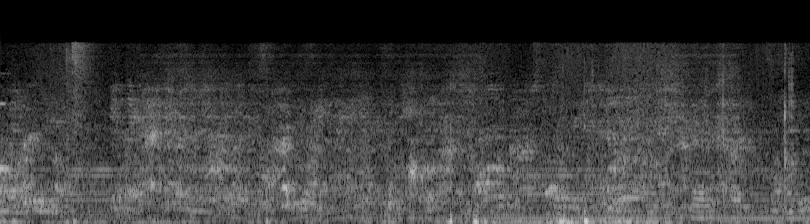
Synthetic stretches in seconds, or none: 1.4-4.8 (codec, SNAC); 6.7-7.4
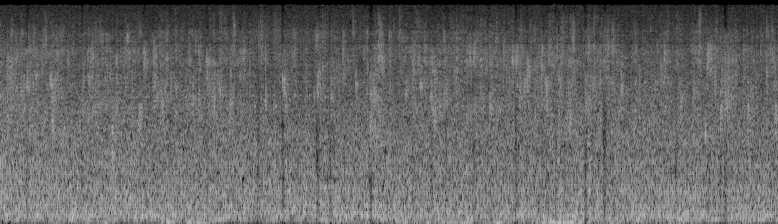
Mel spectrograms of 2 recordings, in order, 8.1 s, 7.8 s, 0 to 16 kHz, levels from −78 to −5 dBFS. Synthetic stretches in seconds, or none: 2.5-3.4 (codec, SNAC)

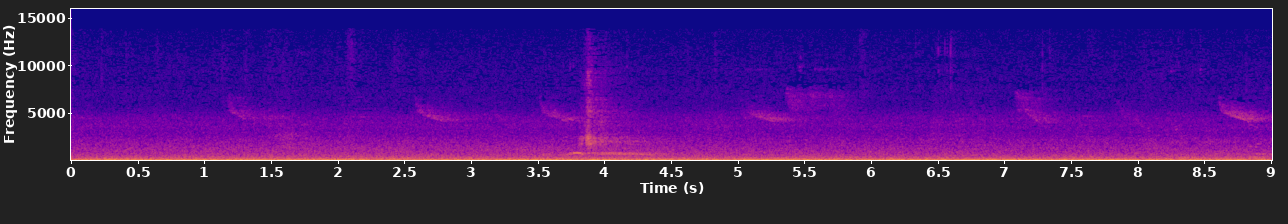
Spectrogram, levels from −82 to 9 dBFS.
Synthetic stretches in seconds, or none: none

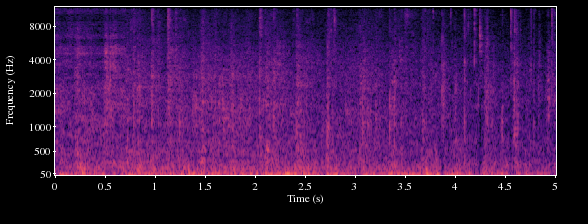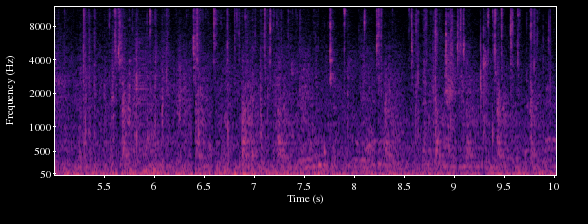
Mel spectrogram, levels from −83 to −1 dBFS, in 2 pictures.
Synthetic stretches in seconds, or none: 0.0-0.7 (codec, SNAC)

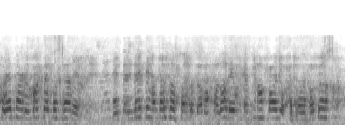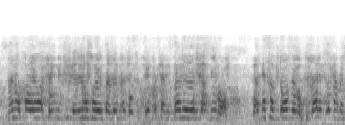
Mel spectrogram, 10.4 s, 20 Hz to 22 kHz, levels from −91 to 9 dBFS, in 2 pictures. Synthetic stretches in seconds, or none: 0.0-1.3 (codec, SNAC); 2.2-10.4

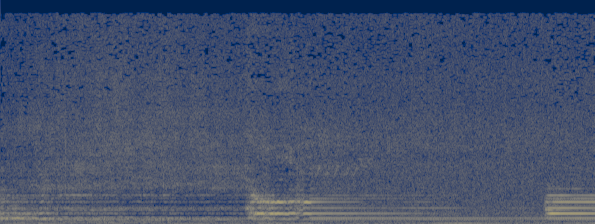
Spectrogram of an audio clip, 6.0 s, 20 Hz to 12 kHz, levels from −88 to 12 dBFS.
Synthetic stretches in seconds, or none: 0.0-3.1 (codec, SNAC)

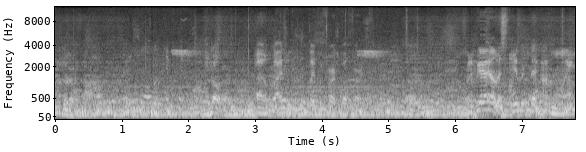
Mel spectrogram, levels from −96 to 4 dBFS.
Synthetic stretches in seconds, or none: 0.0-1.1 (codec, SNAC); 2.1-3.3; 5.2-7.8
